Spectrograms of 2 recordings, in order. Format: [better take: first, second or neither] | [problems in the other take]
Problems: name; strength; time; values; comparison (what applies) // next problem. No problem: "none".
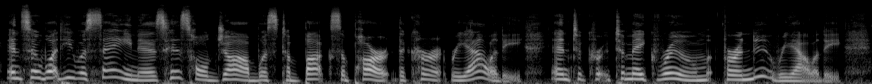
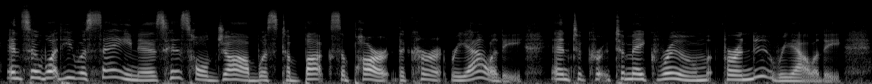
first | muffled; slightly; fading above 3.5 kHz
